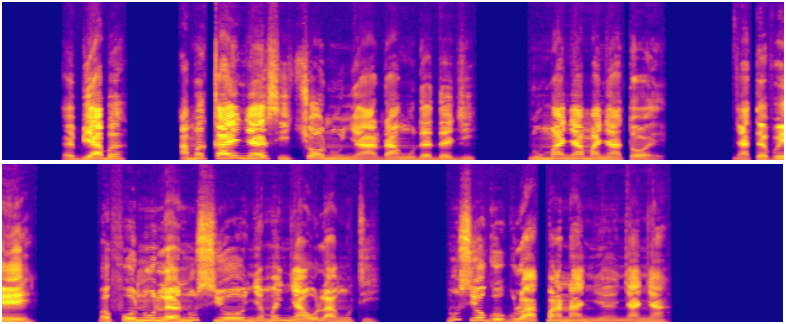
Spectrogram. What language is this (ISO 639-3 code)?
ewe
